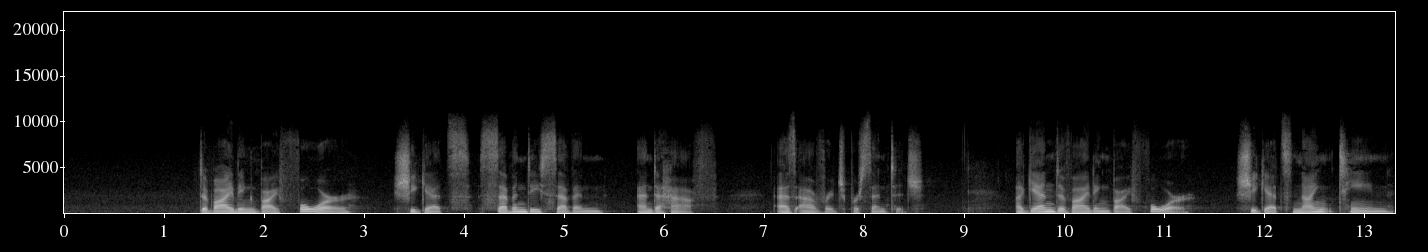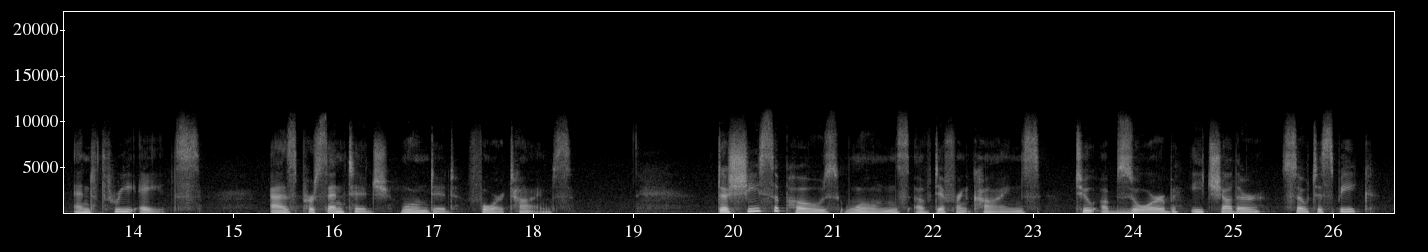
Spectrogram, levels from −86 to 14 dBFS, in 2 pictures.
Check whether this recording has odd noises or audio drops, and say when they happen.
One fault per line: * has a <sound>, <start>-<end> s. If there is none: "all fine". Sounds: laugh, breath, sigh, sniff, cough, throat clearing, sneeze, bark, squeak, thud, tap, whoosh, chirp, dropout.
all fine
